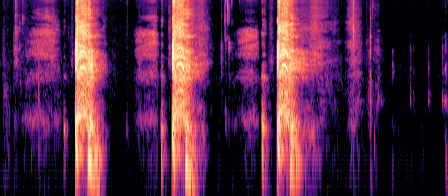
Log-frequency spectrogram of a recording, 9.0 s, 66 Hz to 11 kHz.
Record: {"three_cough_length": "9.0 s", "three_cough_amplitude": 30418, "three_cough_signal_mean_std_ratio": 0.31, "survey_phase": "alpha (2021-03-01 to 2021-08-12)", "age": "65+", "gender": "Male", "wearing_mask": "No", "symptom_abdominal_pain": true, "symptom_onset": "8 days", "smoker_status": "Ex-smoker", "respiratory_condition_asthma": false, "respiratory_condition_other": false, "recruitment_source": "REACT", "submission_delay": "1 day", "covid_test_result": "Negative", "covid_test_method": "RT-qPCR"}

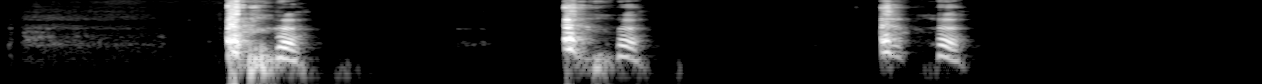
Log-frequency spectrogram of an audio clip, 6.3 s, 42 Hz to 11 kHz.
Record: {"three_cough_length": "6.3 s", "three_cough_amplitude": 32768, "three_cough_signal_mean_std_ratio": 0.2, "survey_phase": "beta (2021-08-13 to 2022-03-07)", "age": "45-64", "gender": "Female", "wearing_mask": "No", "symptom_runny_or_blocked_nose": true, "smoker_status": "Never smoked", "respiratory_condition_asthma": false, "respiratory_condition_other": false, "recruitment_source": "Test and Trace", "submission_delay": "1 day", "covid_test_result": "Positive", "covid_test_method": "RT-qPCR", "covid_ct_value": 20.8, "covid_ct_gene": "ORF1ab gene"}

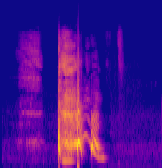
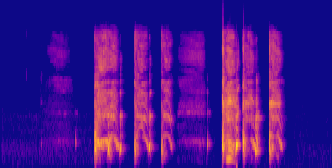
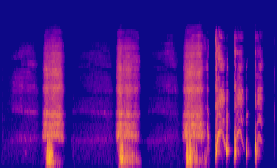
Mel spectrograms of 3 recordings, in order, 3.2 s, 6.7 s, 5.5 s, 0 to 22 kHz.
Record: {"cough_length": "3.2 s", "cough_amplitude": 32768, "cough_signal_mean_std_ratio": 0.34, "three_cough_length": "6.7 s", "three_cough_amplitude": 32768, "three_cough_signal_mean_std_ratio": 0.35, "exhalation_length": "5.5 s", "exhalation_amplitude": 31794, "exhalation_signal_mean_std_ratio": 0.4, "survey_phase": "beta (2021-08-13 to 2022-03-07)", "age": "18-44", "gender": "Female", "wearing_mask": "No", "symptom_cough_any": true, "symptom_new_continuous_cough": true, "symptom_runny_or_blocked_nose": true, "symptom_shortness_of_breath": true, "symptom_sore_throat": true, "symptom_abdominal_pain": true, "symptom_fatigue": true, "symptom_fever_high_temperature": true, "symptom_headache": true, "symptom_other": true, "symptom_onset": "3 days", "smoker_status": "Never smoked", "respiratory_condition_asthma": false, "respiratory_condition_other": false, "recruitment_source": "Test and Trace", "submission_delay": "2 days", "covid_test_result": "Positive", "covid_test_method": "RT-qPCR", "covid_ct_value": 23.3, "covid_ct_gene": "ORF1ab gene", "covid_ct_mean": 23.7, "covid_viral_load": "17000 copies/ml", "covid_viral_load_category": "Low viral load (10K-1M copies/ml)"}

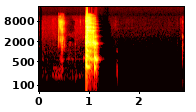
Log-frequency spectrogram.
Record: {"cough_length": "2.9 s", "cough_amplitude": 32768, "cough_signal_mean_std_ratio": 0.19, "survey_phase": "beta (2021-08-13 to 2022-03-07)", "age": "18-44", "gender": "Female", "wearing_mask": "No", "symptom_none": true, "smoker_status": "Never smoked", "respiratory_condition_asthma": false, "respiratory_condition_other": false, "recruitment_source": "REACT", "submission_delay": "2 days", "covid_test_result": "Negative", "covid_test_method": "RT-qPCR", "influenza_a_test_result": "Negative", "influenza_b_test_result": "Negative"}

